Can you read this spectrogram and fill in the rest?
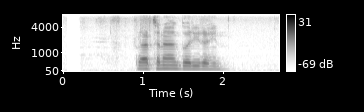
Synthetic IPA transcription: prart̪ʰʌnaɡʌɾiɾʌɦin

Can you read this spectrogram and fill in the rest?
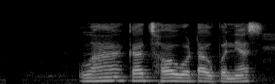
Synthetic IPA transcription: uɦãkat͡sʰʌoʈaupʌnjas

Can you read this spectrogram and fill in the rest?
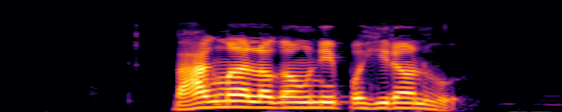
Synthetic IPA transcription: bʱaɡmalʌɡawnepʌɦiɾʌnɦo̰

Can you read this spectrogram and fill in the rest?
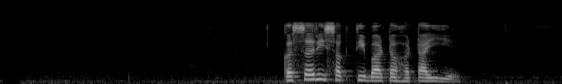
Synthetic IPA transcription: kʌsʌɾisʌkt̪ibaʈʌɦʌʈaje

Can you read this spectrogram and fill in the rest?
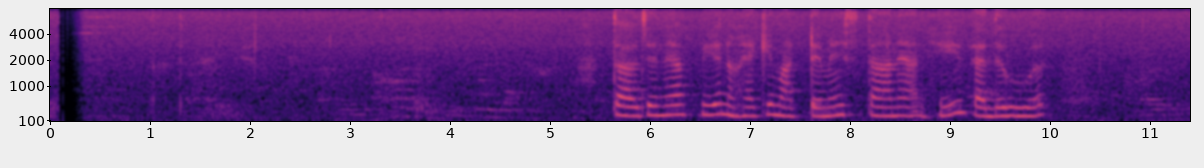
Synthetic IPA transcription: t̪ald͡ʒənejakʋijənoɦɛkimaʈːemeist̪aːnejanhiʋæd̪əɦuʋə

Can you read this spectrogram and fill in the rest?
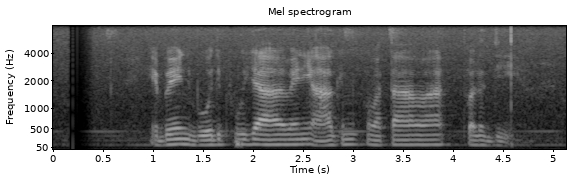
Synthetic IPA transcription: ḛbəʋinboːd̪ʱipuːd͡ʒaːʋʋeniaːɡiməkəʋat̪aːʋaːt̪ʋələd̪ḭː

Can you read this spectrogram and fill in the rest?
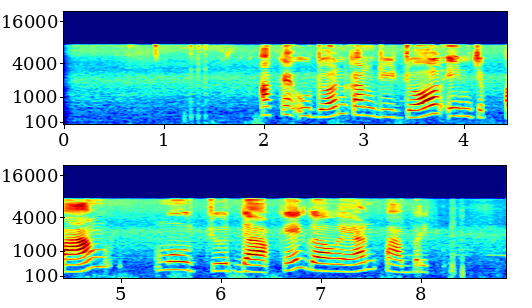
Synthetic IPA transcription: ʔakɛhudɔnkaŋdiɖɔlɪŋd͡ʒəpaŋ | mud͡ʒʊt̪̚d̪akeɡaweanpabɾɪk̚

